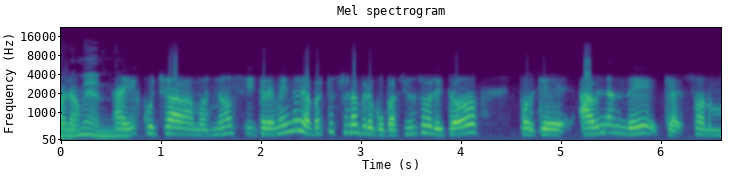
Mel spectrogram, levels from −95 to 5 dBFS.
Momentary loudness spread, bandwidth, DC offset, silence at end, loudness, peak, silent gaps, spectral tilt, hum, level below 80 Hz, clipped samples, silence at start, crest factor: 8 LU; 8 kHz; under 0.1%; 0 s; -22 LUFS; -6 dBFS; none; -6.5 dB/octave; none; -68 dBFS; under 0.1%; 0 s; 16 dB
